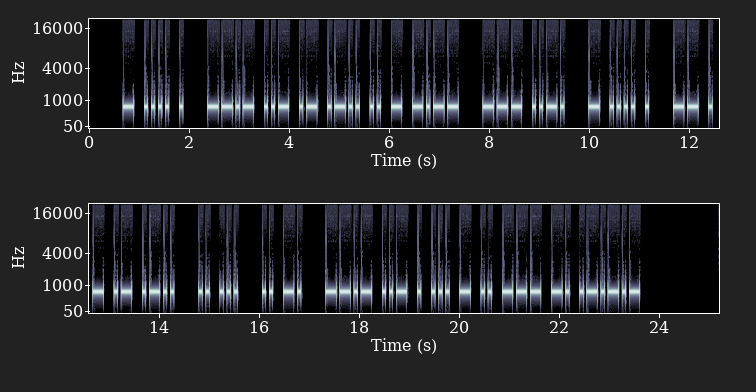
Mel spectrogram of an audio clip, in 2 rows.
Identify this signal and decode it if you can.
Morse code, heard as a keyed tone, about 17 wpm, 700 Hz. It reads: THE QUALITY OF THE METAL IS IN QUESTION.
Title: Sentences from Top 1000 Words - Review Part 6 - 17wpm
